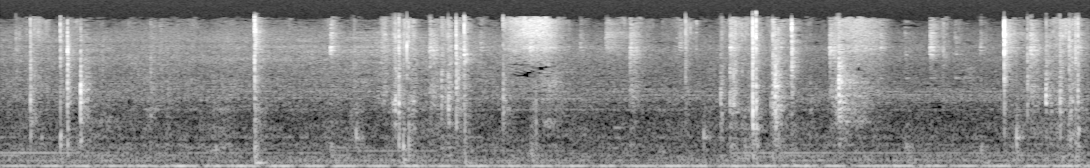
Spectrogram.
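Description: Tarot cards being drawn from a deck and laid down on a tabletop: faint scattered clicks and taps, with a few brief sliding swishes.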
